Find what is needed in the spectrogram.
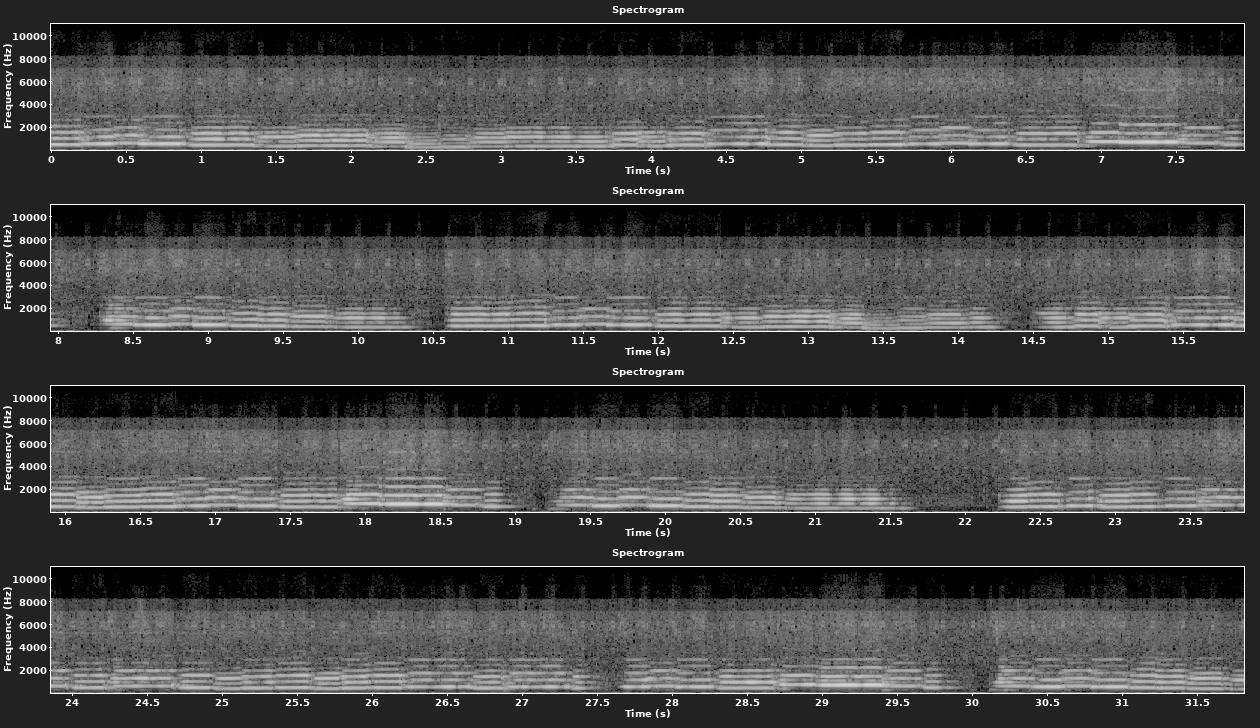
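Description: A solo flute playing a lively traditional tune in G, a fast run of separate notes in repeating phrases with short breaths between them.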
